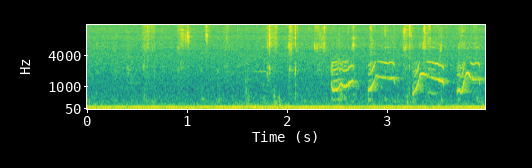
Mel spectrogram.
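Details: Two pet guinea pigs fight over peppers. A loud steady low hum and rustling fill the first half, then a run of quick, chirpy, wavering squeaks repeats rapidly over the last second and a half.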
